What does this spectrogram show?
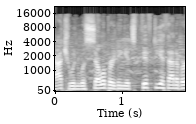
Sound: cheers and applause

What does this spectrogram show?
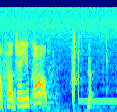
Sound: dial tone

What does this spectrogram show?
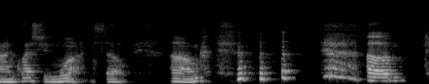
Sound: laughs

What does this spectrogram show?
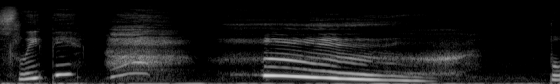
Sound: yawning

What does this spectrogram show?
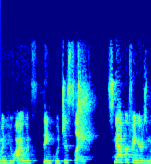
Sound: snaps fingers

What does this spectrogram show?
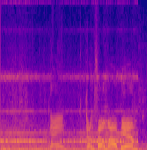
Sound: machine whirring

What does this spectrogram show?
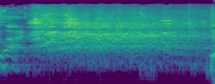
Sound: audience laughing

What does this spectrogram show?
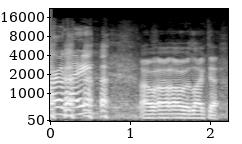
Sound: laughing

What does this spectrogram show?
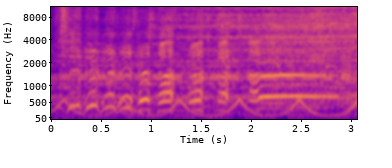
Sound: laughs

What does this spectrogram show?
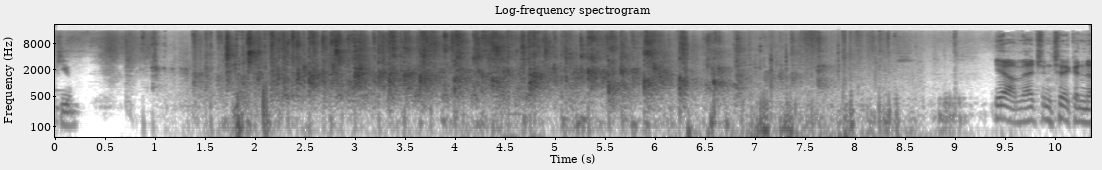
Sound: applause

